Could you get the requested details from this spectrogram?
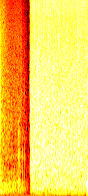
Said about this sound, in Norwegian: Dette er lyden av penger. Regnet som har hølja nedover oss i høst, har fylt opp vannmagasinene til kraftprodusentene, noe som strømkundene nå nyter godt av.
